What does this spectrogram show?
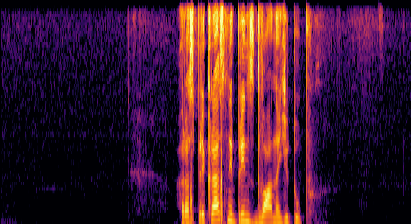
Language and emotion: Russian, neutral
